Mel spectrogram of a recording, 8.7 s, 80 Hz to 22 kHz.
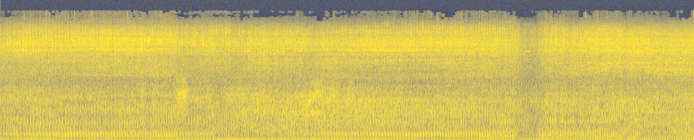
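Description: Yamaha Raptor 700R sport quad's single-cylinder four-stroke engine running under throttle. It lifts off briefly about six and a half seconds in, then pulls again.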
